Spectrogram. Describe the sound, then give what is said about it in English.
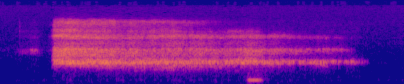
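A short, faint inhale is followed by a long, slow exhale lasting about three seconds, a steady breathy sigh that trails off at the end. “So you would just take an inhale, which looks like, and then exhale longer and slow.”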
